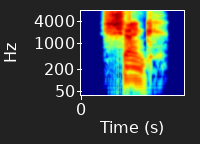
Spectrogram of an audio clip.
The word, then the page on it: shank: British English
